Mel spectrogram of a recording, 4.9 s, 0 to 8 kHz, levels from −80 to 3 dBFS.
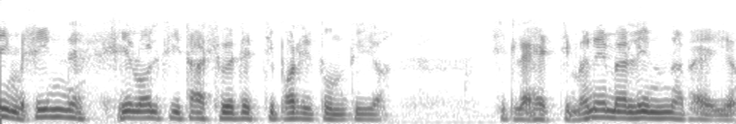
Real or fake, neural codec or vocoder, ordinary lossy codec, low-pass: fake; vocoder, 44.1 kHz, 128 mel bands every 512 samples, BigVGAN v2; none; 7.2 kHz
